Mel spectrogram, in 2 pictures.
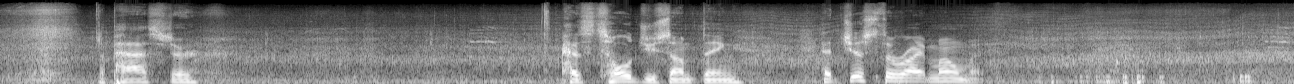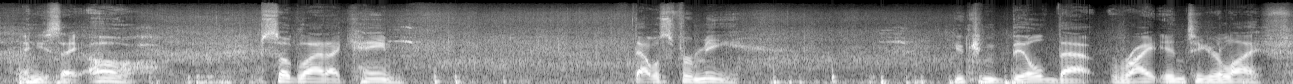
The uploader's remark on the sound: I invite you to walk with me through the Grove, a local walking park—which has become a bit of a personal sanctuary—situated admist the clatter of local traffic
